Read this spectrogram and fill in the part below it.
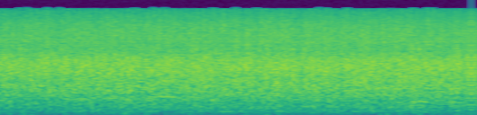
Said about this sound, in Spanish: ¡Qué bien! El público que ovaciona a los banderilleros que van a tener que destocarse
